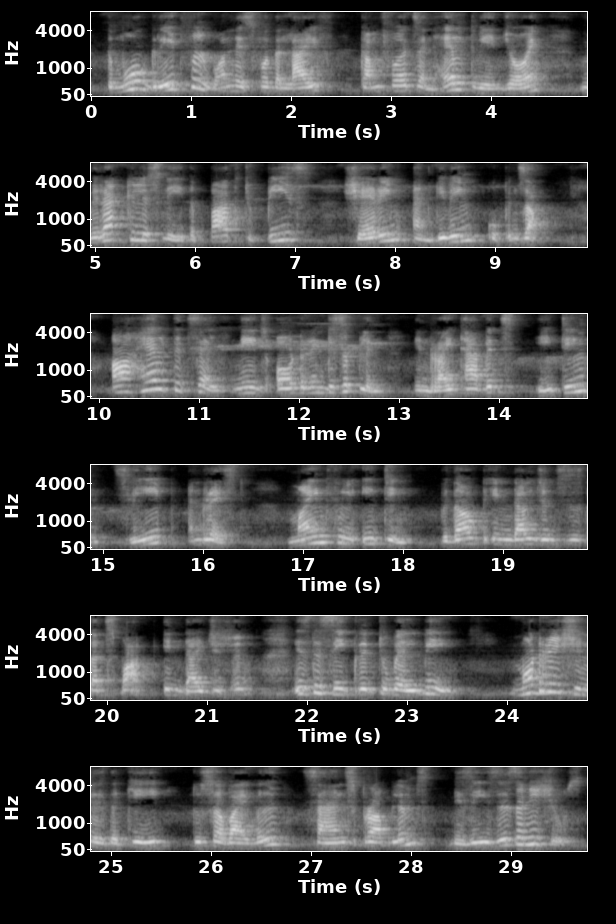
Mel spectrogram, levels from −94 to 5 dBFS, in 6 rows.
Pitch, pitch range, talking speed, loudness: 265 Hz, 210-345 Hz, 125 wpm, -18 LUFS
